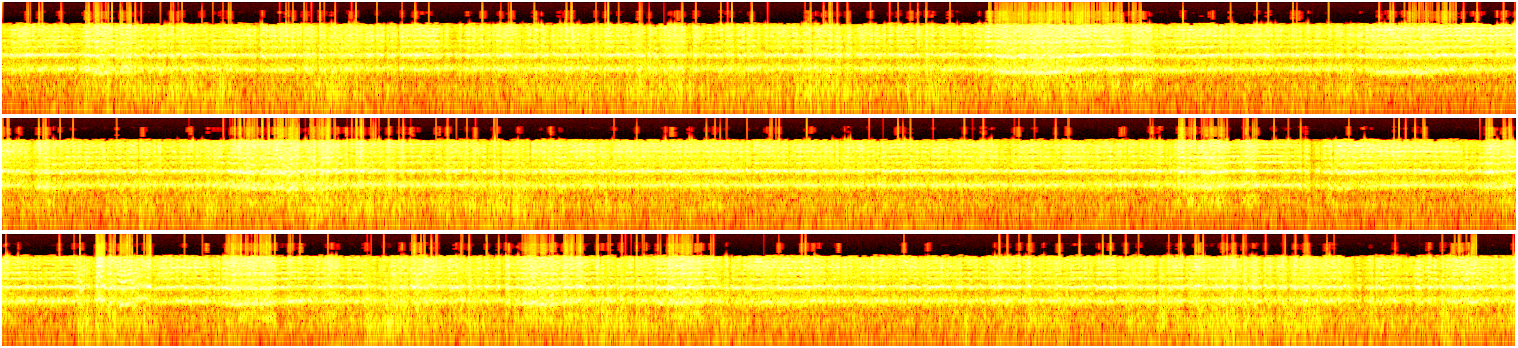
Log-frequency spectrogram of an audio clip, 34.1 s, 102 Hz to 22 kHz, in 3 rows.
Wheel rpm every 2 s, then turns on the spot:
230, 230, 230, 230, 220, 220, 230, 230, 230, 230, 220, 230, 220, 220, 220, 230, 230.
none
